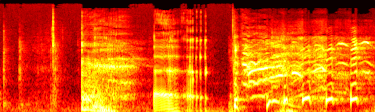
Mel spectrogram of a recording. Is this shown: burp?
yes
